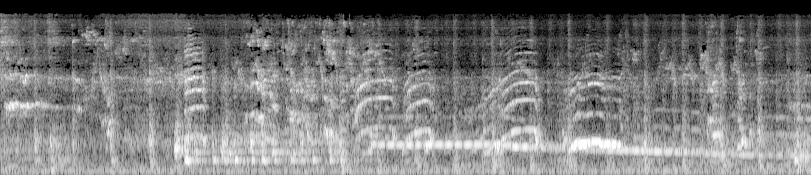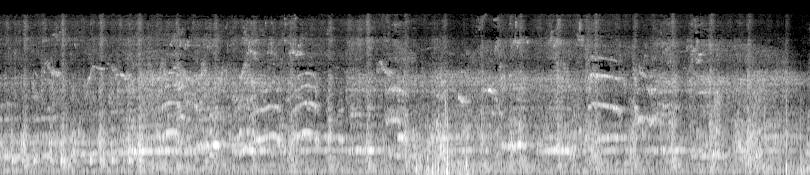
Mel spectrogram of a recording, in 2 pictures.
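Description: Television playing a wildlife documentary soundtrack: background music with a long held note that slowly dips and rises, under many short, high-pitched squealing chirps of animal calls.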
